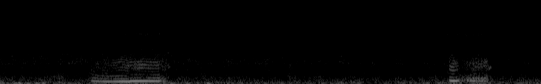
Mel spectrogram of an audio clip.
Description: Our cat snores. Unfortunately, even if we also want to sleep.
